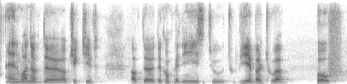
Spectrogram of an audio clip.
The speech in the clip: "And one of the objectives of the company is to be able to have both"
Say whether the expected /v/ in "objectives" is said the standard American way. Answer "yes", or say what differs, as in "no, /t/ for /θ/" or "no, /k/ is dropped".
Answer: yes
